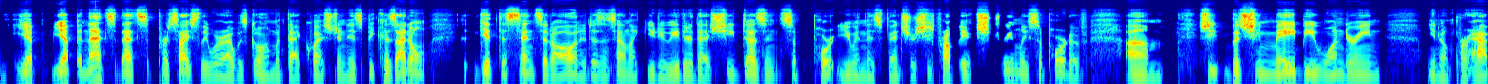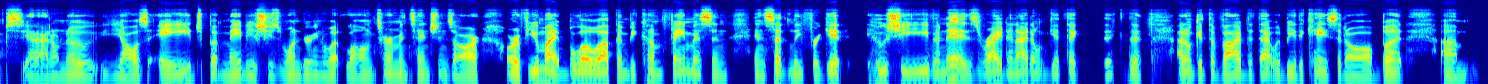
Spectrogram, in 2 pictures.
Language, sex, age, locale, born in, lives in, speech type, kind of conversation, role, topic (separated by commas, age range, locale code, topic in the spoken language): English, male, 45-49, en-US, United States, United States, conversation, advice, advisor, How can I manage work and family responsibilities so I don't feel overwhelmed and can sleep better?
